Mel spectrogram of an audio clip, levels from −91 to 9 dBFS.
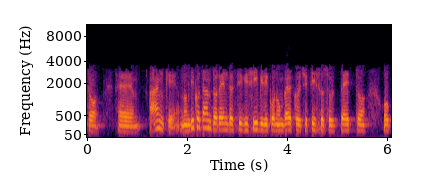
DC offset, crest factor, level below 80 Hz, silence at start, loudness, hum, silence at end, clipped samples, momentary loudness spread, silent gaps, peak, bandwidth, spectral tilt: under 0.1%; 14 dB; -58 dBFS; 0 s; -21 LUFS; none; 0 s; under 0.1%; 7 LU; none; -6 dBFS; 3.7 kHz; -12 dB/octave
